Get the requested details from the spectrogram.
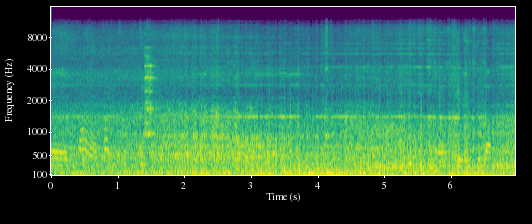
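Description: A tram's electric motor whines steadily.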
